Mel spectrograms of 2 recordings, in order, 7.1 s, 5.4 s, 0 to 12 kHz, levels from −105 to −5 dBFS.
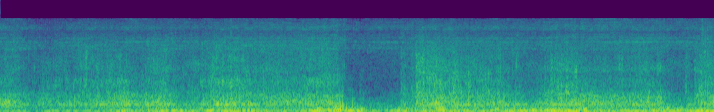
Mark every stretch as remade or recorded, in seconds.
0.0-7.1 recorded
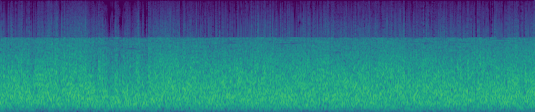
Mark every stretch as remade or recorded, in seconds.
0.0-0.4 recorded; 0.4-2.1 remade; 2.1-3.2 recorded; 3.2-4.7 remade; 4.7-5.4 recorded

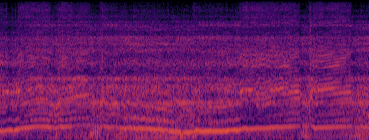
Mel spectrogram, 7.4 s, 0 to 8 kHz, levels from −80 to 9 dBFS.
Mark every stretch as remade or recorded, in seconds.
0.0-0.5 remade; 0.5-1.4 recorded; 1.4-5.8 remade; 5.8-7.4 recorded

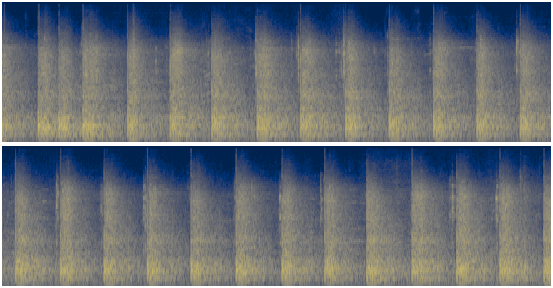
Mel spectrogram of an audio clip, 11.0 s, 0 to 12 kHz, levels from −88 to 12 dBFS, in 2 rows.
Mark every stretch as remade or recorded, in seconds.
0.0-1.1 recorded; 1.1-1.8 remade; 1.8-11.0 recorded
